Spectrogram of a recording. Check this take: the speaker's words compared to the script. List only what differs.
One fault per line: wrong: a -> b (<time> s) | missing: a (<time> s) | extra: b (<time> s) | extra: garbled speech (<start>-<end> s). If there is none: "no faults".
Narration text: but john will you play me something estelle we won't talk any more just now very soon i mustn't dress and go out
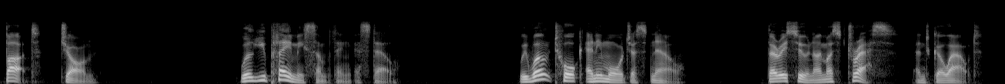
wrong: mustn't -> must (8.2 s)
